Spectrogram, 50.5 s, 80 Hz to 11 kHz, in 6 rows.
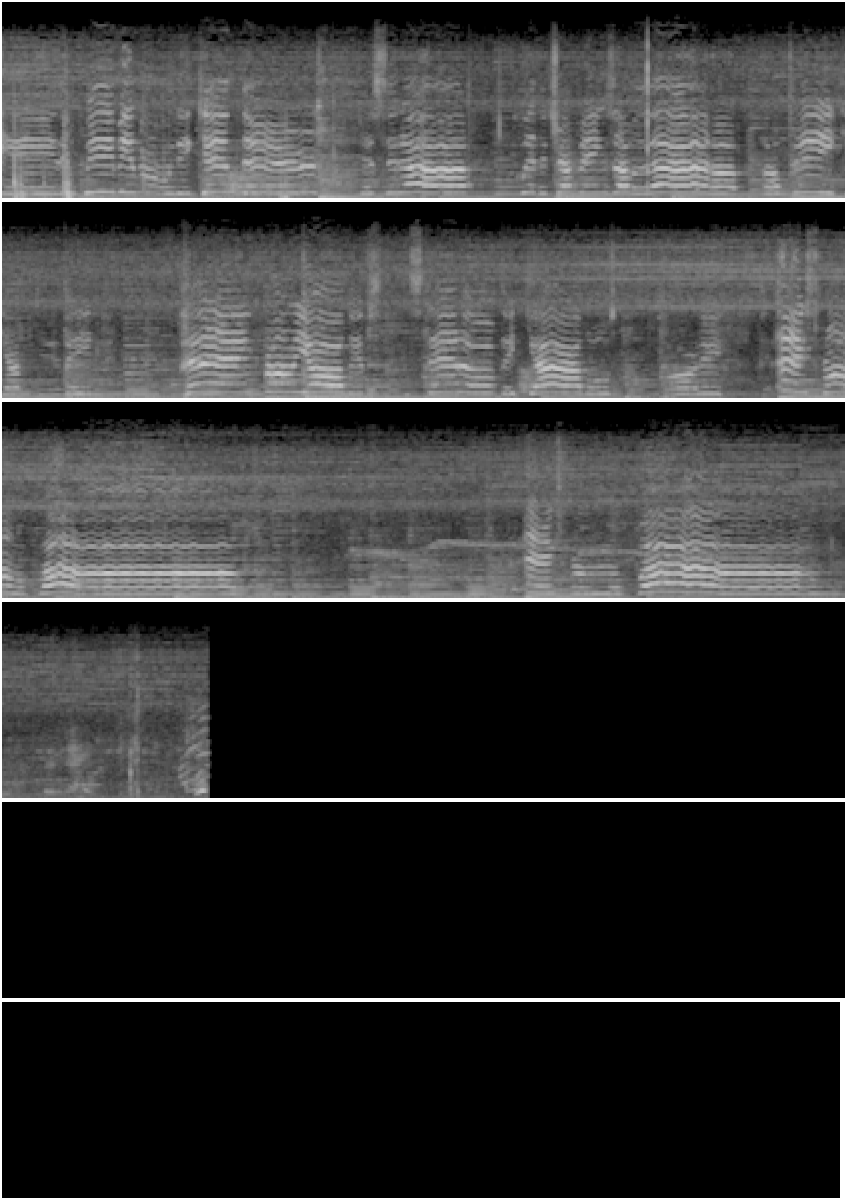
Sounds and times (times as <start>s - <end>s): Child singing: 0.0s - 9.5s, 10.2s - 19.3s, 22.0s - 25.3s
Music: 0.0s - 25.7s.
